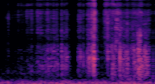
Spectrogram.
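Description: Scissors snip around a thrift store item, a soft, close sequence of faint slicing and scraping cuts in a quiet room without talk.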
